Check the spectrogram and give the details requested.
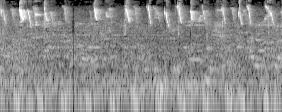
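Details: Saffron finch delivering bright, high chip notes that slide downward, spaced irregularly and sometimes doubled, against quiet background noise.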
